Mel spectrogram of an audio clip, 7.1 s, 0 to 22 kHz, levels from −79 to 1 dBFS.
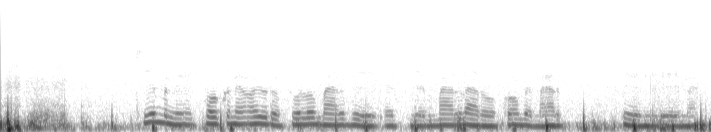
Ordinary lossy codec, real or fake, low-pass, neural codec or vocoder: none; fake; 5.4 kHz; vocoder, 24 kHz, 100 mel bands, Vocos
